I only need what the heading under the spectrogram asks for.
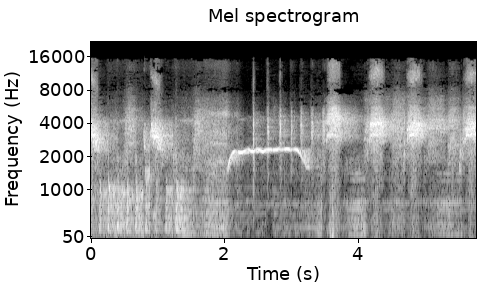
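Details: Asian pied starling singing energetically as a tutor bird: scratchy, noisy bursts, then a single long steady whistle of about a second, followed by more harsh chattering notes.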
